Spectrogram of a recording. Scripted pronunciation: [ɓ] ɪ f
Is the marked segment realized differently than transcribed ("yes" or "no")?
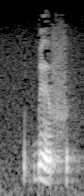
no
